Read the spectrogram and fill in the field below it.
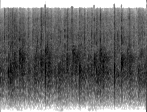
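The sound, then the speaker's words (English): An audience claps their hands to bless the Lord, a dense, steady wash of many overlapping claps at even loudness with no pauses, filling the whole moment without any voices on top. “Can you clap your hands and bless the Lord?”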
